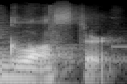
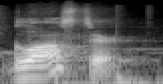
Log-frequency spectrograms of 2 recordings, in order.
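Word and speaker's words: Gloucester: Gloster termina com Sester. C E S T E R, né? Sester. Todas as cidades que terminam com Sester, eles pronunciam ster.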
